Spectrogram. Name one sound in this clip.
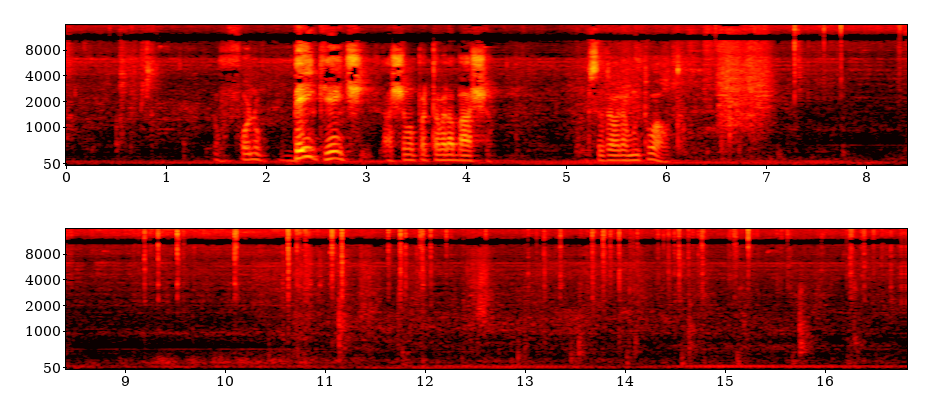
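Gas flames hiss softly inside an oven.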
